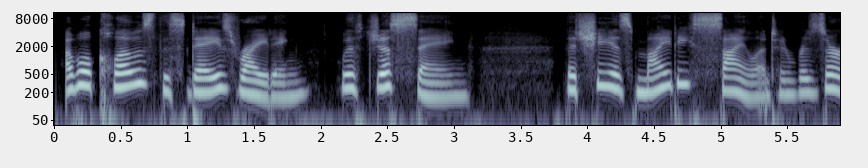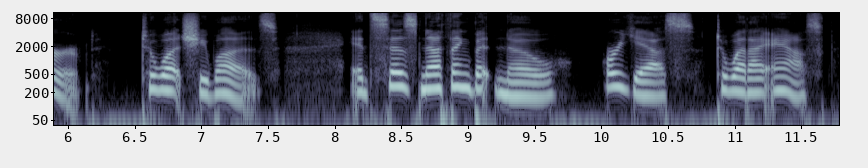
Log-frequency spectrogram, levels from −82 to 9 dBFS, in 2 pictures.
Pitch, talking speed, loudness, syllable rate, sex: 210 Hz, 160 wpm, -18 LUFS, 4.0 syllables/s, female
